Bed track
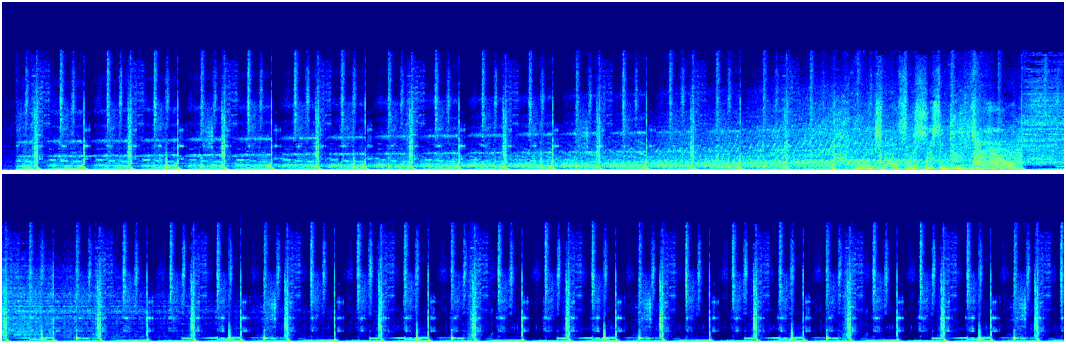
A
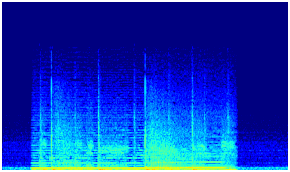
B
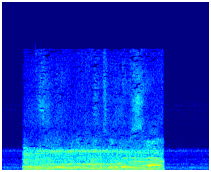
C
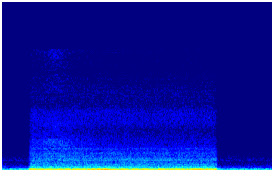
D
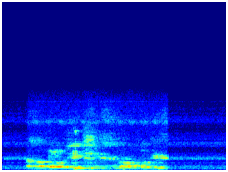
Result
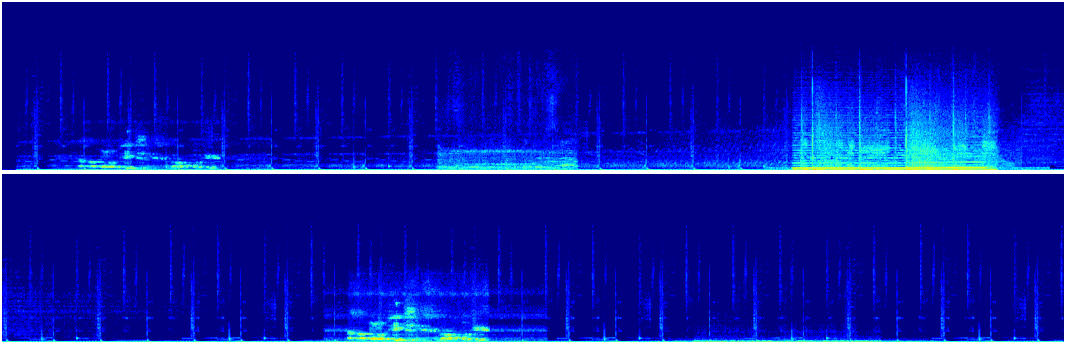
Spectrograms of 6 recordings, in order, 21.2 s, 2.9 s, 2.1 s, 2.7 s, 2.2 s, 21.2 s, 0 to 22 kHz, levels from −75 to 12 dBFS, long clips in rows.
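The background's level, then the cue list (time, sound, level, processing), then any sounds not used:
bed track -19 dB
0.52 s: add D -13.5 dB + distance through air 71 m
4.14 s: add B -14 dB
7.61 s: add A -2 dB
13.83 s: add D -5 dB
17.27 s: add C -6 dB + compression 3:1, threshold -33 dBFS

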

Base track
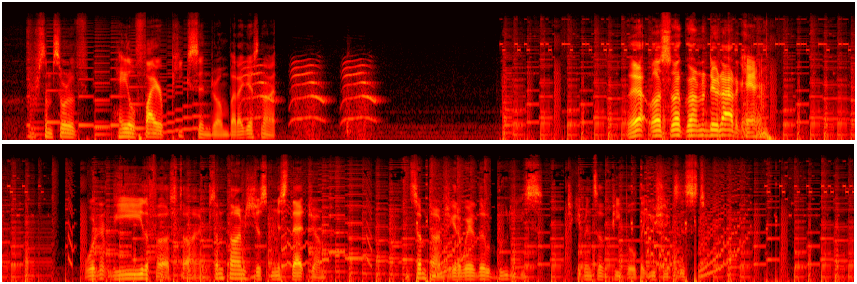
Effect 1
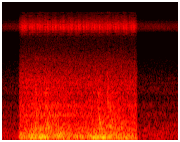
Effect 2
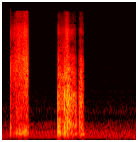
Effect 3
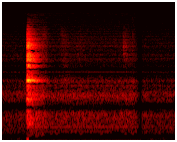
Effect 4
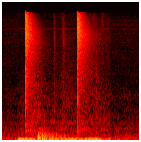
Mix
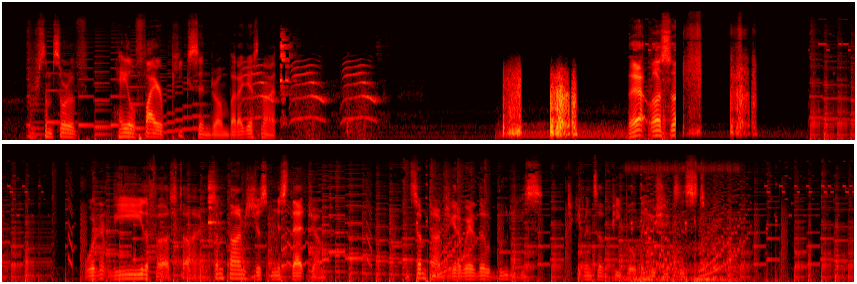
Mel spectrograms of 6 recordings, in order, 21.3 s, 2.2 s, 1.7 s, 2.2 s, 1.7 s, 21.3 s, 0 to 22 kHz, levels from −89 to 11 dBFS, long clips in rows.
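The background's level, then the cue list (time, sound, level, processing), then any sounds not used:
base track -11.5 dB
3.17 s: add 3 -9.5 dB + random holes in the spectrogram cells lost 31%
6.16 s: replace with 2 + Bessel low-pass 1.3 kHz, order 6
8.41 s: replace with 2 -16.5 dB + band-stop 6.9 kHz
12.93 s: add 3 -14 dB
18.21 s: add 1 -15 dB + static phaser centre 1 kHz, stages 8
not used: 4

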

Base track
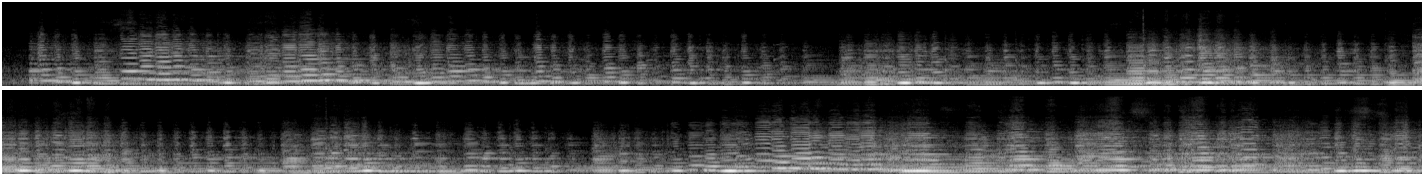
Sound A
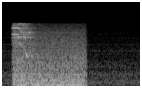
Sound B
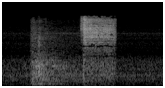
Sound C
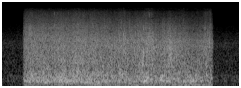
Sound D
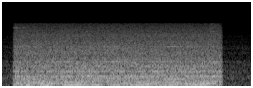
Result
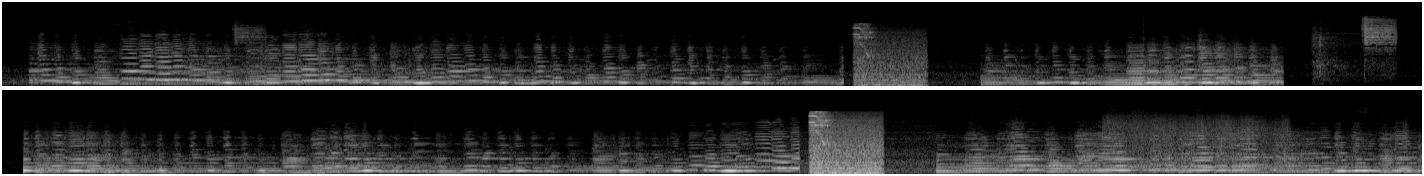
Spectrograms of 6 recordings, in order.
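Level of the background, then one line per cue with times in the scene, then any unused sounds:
base track -10 dB
1.51 s: add B -14 dB + distance through air 180 m
8.41 s: replace with A -12.5 dB
12.81 s: replace with B -16 dB + peaking EQ 2.8 kHz +11 dB 1.6 oct
22.17 s: replace with A -0.5 dB
24.98 s: add C -17.5 dB + low-pass 6 kHz 24 dB/octave
not used: D

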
